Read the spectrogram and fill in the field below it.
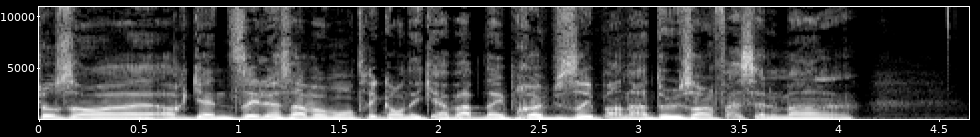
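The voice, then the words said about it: Hoarse, strained voice. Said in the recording (French): “ma voix est détruite à cause que j'ai vu un spectacle hier”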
